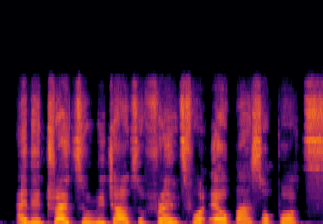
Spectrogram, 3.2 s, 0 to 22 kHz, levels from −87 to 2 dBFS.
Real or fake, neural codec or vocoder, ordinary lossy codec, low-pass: fake; codec, 44.1 kHz, 7.8 kbps, Pupu-Codec; none; 14.4 kHz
